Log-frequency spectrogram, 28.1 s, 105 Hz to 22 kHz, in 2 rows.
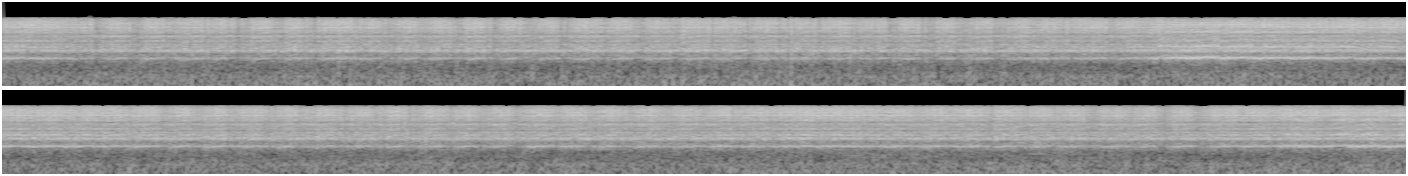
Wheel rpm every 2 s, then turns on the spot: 160, 160, 160, 160, 160, 160, 160, 160, 160, 160, 170, 160, 160, 160.
none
